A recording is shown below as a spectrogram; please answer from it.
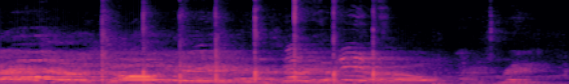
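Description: Excited high-pitched calling from a handler cheering on a dog, mixed with a quick string of hand claps at about three to four a second that stops a little before the end.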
